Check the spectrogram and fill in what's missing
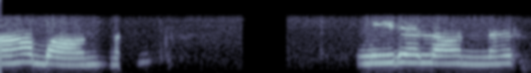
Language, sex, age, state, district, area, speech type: Telugu, female, 45-60, Andhra Pradesh, Eluru, rural, conversation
